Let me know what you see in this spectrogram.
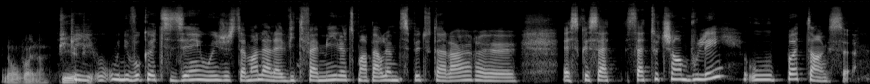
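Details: Adult woman speaking French; normal speech.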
